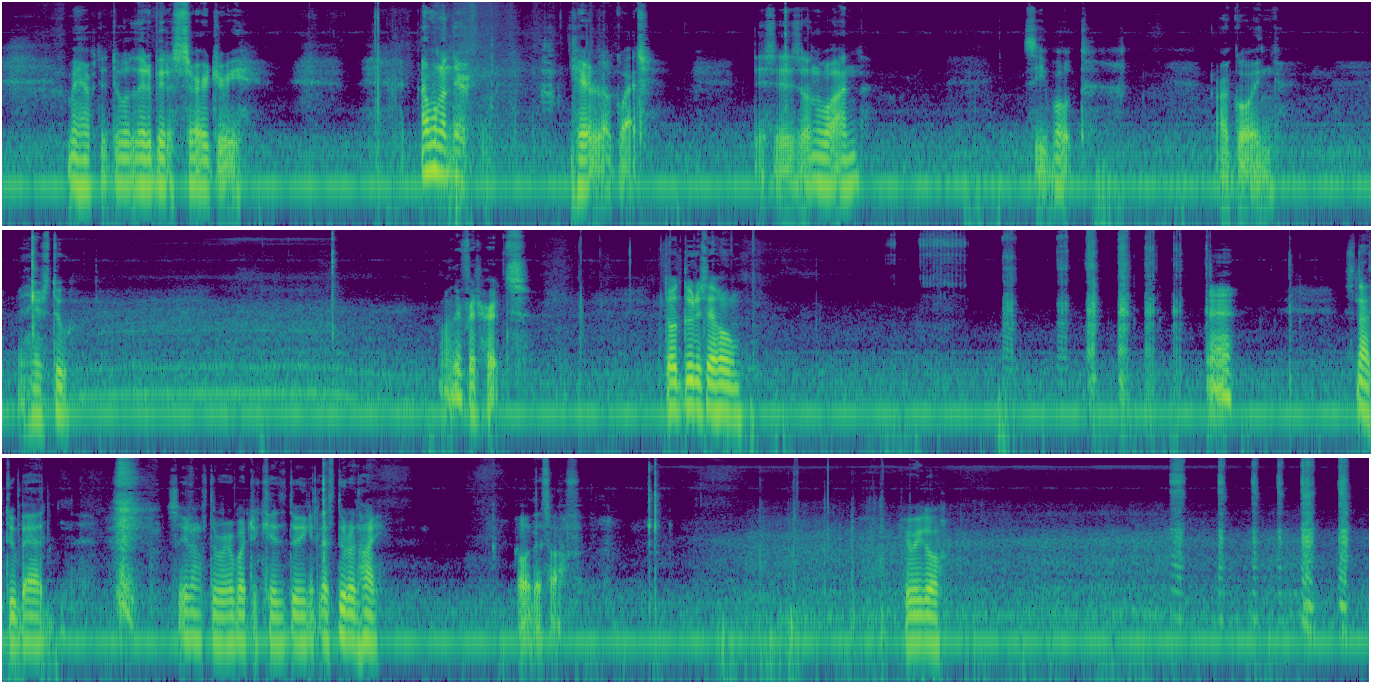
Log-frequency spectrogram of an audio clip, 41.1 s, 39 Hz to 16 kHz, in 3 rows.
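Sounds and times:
desk fan motor hum: 0.0 - 41.0.

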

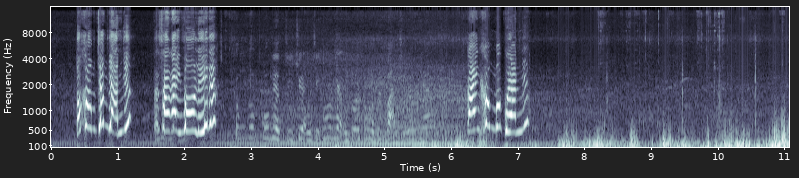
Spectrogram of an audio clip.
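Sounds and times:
footsteps on asphalt: 7.6 - 11.0.

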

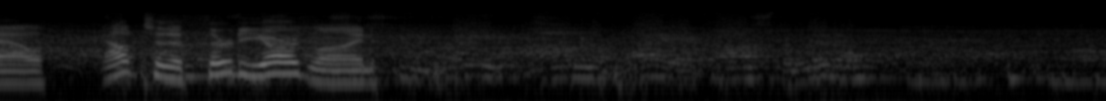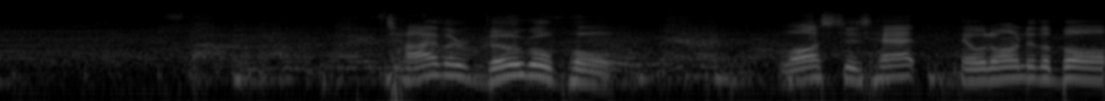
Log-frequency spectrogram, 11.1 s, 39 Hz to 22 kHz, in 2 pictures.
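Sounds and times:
faint background voices: 0.0 - 10.1.

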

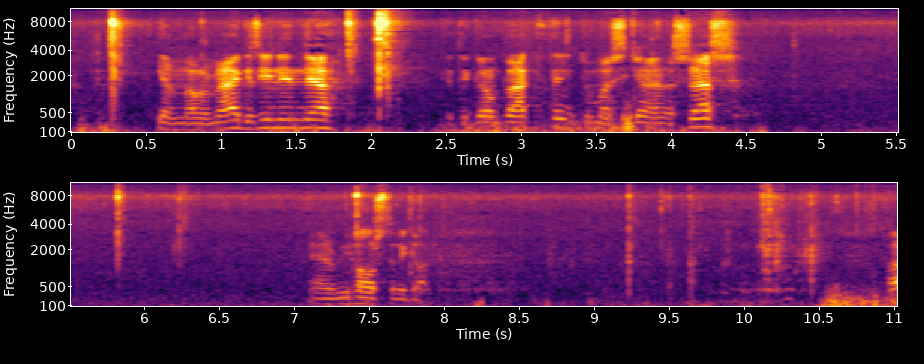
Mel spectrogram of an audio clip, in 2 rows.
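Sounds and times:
faint pistol clicks: 1.8 - 2.3.

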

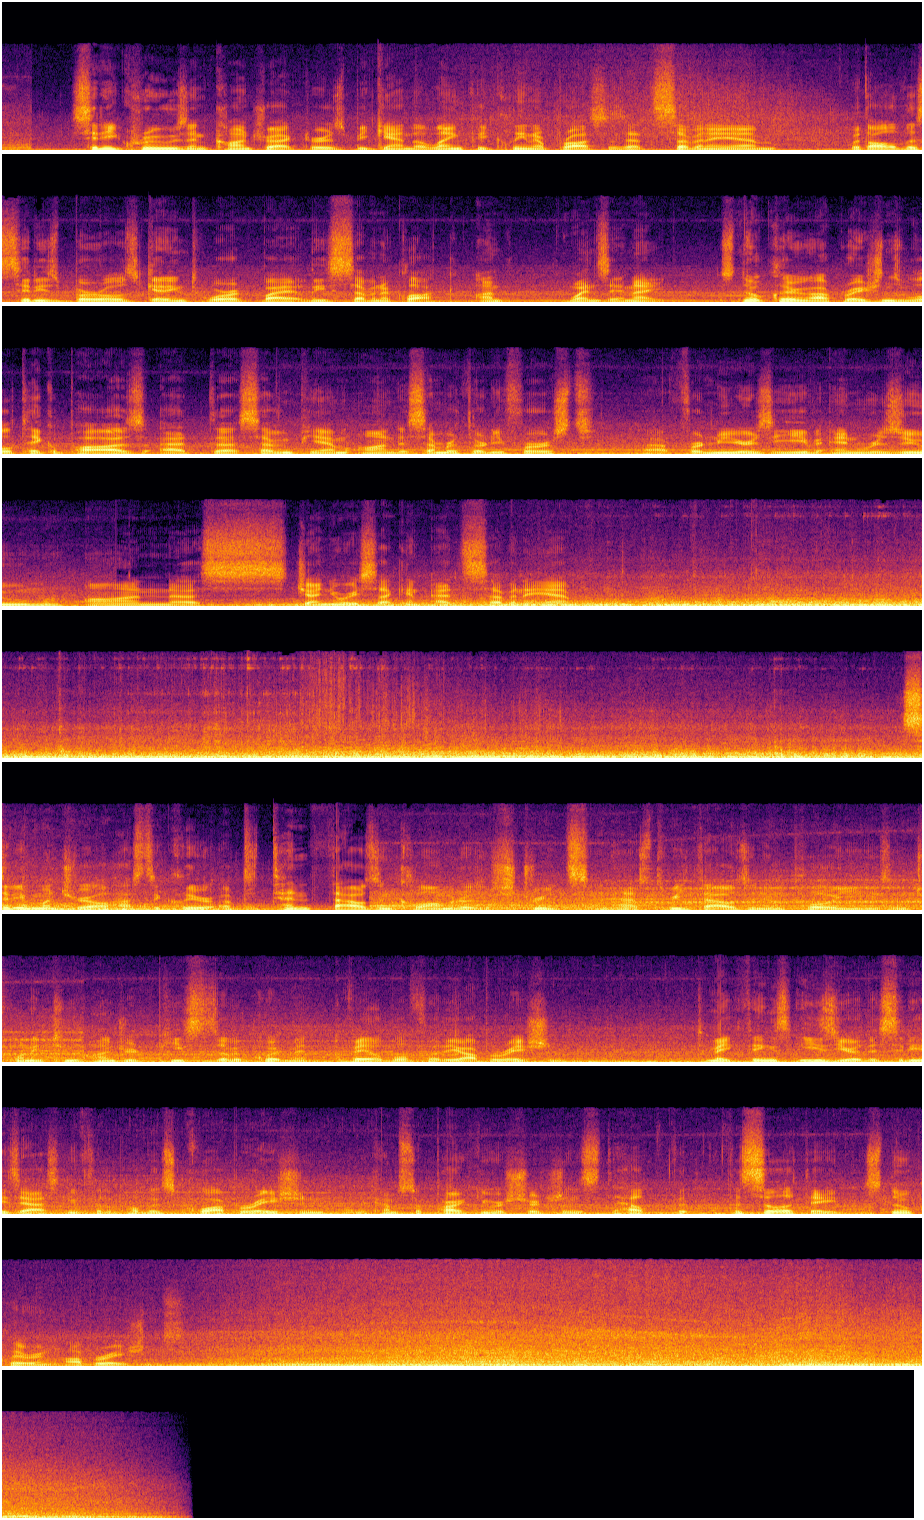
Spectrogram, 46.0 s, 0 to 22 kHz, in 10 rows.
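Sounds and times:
diesel engine low rumble: 0.0 - 42.4
tyres on slushy road: 0.0 - 42.4
passing car traffic: 1.9 - 42.4.

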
